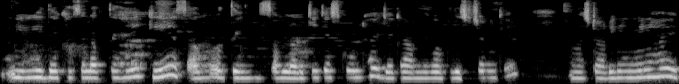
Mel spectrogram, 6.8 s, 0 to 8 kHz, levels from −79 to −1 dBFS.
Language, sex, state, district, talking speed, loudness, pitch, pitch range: Maithili, female, Bihar, Muzaffarpur, 175 wpm, -22 LUFS, 235 Hz, 225-255 Hz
